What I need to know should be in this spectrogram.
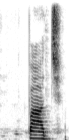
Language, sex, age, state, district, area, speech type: Hindi, female, 18-30, Uttar Pradesh, Azamgarh, rural, read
